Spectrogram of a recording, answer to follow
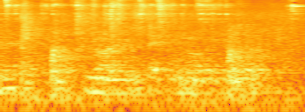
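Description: Indistinct voices of people talking in a meeting room, too unclear for words to be picked out.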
